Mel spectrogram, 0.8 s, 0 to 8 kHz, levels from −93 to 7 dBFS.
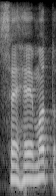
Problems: none marked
